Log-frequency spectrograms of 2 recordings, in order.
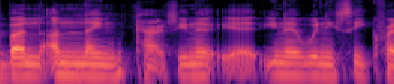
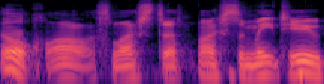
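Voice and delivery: slow, sleazy flirting voice. Retelling a film scene of flirting with a delivery driver: imitating a sleazy flirt.

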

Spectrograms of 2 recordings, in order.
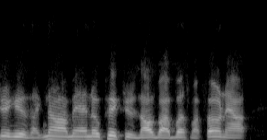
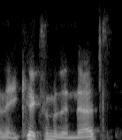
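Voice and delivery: ordinary delivery

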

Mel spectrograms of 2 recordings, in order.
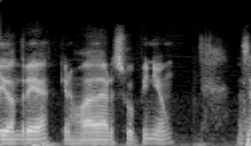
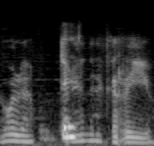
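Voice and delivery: put-on sweet little voice, higher pitched; 7 semitones higher than usual. Teasing someone by repeating their introduction: imitating Andrea's sweet little voice. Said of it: "pones una vocecita así como que muy dulce".

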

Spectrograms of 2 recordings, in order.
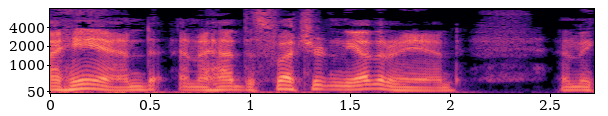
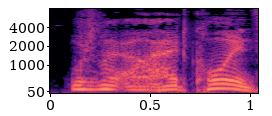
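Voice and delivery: put-on panicked male voice; 3 dB quieter than usual. Retelling how a man reacted after his coins were taken, imitating a panicked man. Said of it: "panicked a little bit".

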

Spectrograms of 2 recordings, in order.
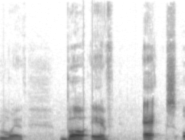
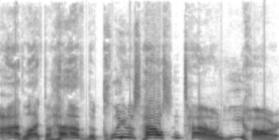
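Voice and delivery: put-on very high, loud, hooting old gold prospector voice; 10 semitones higher, 6 dB louder than usual. Showing a silly way to speak a practice sentence, old gold prospector voice. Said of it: "couldn't you speak like an old gold prospector?".

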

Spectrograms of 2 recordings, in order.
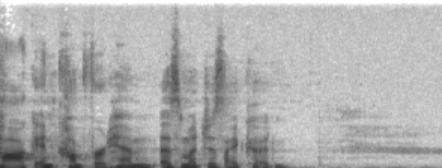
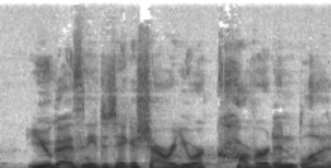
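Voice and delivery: normal talking voice

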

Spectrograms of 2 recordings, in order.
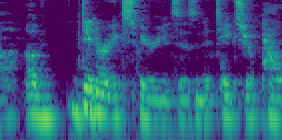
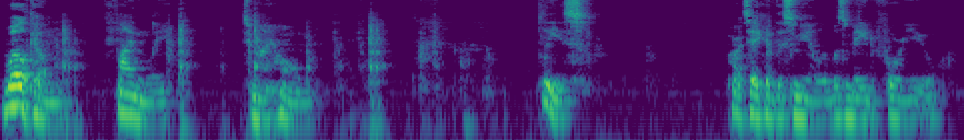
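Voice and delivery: put-on rich, deep, resonant, sonorous vampire voice, no accent. A game narrator voices a vampire host who turns to the players; deep sonorous vampire voice. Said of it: "in a deep and sonorous voice".

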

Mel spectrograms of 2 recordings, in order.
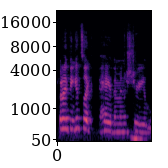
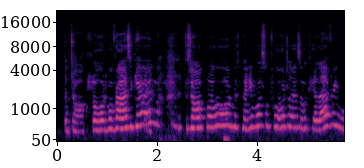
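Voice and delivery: high, slow, trance-like prophetic voice. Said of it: "talking really loudly and distinctly".

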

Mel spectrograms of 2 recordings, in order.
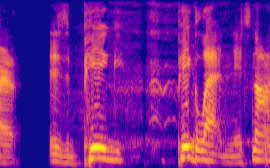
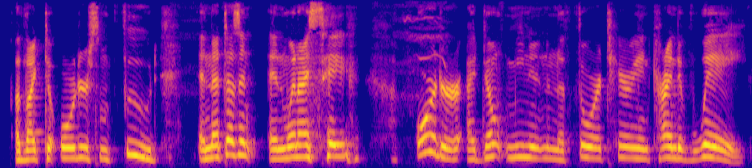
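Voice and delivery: a touch higher, over-explaining, pedantic voice; 5 semitones higher than usual. Acting out a comedy bit of ordering a pizza: Jordan Peterson impression. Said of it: "Your impression of him is the best".

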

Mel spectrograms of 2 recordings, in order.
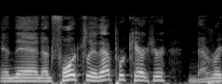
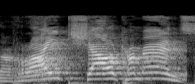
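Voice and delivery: put-on voice with rolled R's, higher, louder, slower; 8 semitones higher, 4 dB louder than usual. Imitating the voice that speaks to you in a game, with rolled r's. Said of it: "sounds kind of like Vincent Price but more anal, and he rolls all his R's".

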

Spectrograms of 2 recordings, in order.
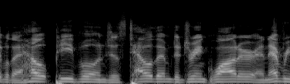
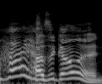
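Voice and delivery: very high, drawn-out, way too cheerful voice, acted out; 12 semitones higher, 3 dB louder than usual. Retelling how the hospital staff greeted him: imitating an overly chipper greeting. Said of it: "You're way too fucking chipper".

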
